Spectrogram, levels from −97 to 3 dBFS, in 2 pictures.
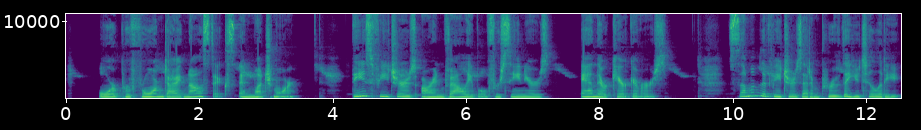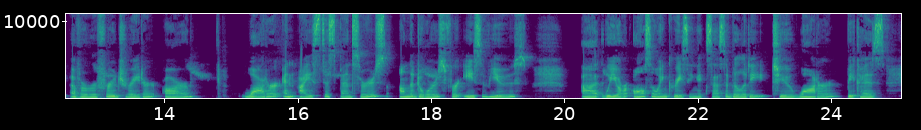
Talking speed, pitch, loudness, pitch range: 115 wpm, 185 Hz, -25 LUFS, 170-205 Hz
